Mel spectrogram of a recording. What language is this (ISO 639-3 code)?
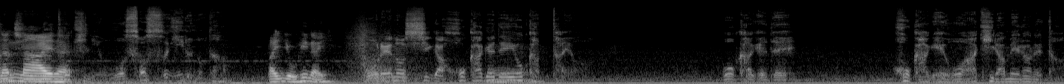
tha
